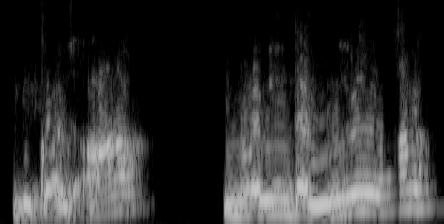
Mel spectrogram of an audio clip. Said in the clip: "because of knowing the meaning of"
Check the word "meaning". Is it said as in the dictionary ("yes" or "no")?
no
